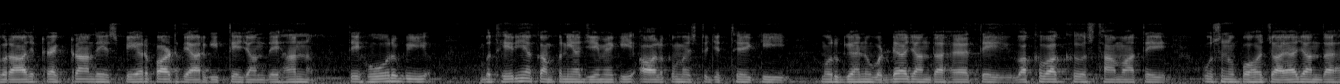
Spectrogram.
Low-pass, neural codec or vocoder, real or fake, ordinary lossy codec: 7.2 kHz; codec, 16 kHz, 16 kbps, FunCodec, trained on LibriTTS, 50 frames a second; fake; none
